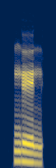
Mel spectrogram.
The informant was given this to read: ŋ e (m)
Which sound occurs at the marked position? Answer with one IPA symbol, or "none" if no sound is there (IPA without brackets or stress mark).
n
